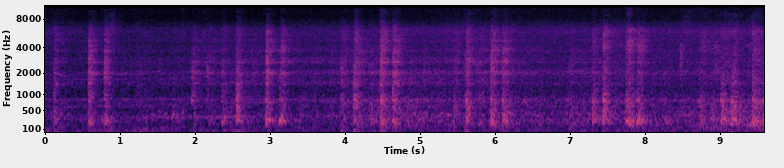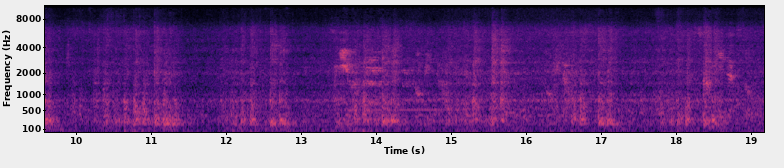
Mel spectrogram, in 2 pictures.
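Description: Kintetsu 1200 series electric train heard from inside the car as it gathers speed out of the station: a steady running rumble with wheels clacking over rail joints and points, irregular knocks at first that settle into a more regular clickety-clack.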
